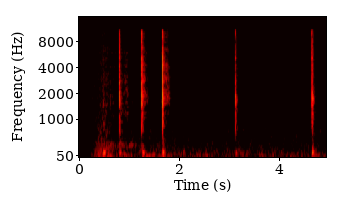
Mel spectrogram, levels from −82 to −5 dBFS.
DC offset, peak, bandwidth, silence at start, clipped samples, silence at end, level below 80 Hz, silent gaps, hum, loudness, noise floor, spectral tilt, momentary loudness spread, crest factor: under 0.1%; -6 dBFS; 11.5 kHz; 0.4 s; under 0.1%; 0.25 s; -70 dBFS; none; none; -42 LUFS; -73 dBFS; 0 dB/octave; 19 LU; 42 dB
